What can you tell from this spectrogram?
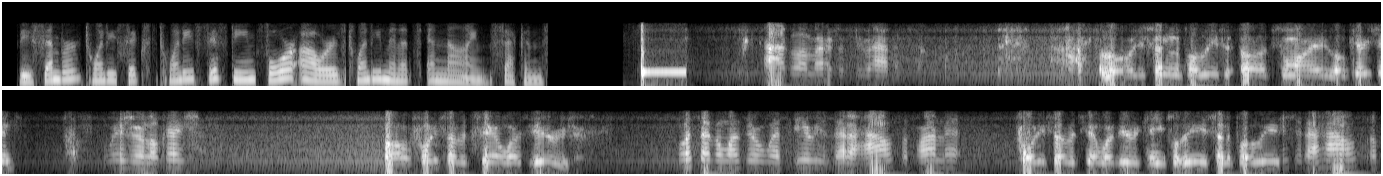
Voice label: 911 call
